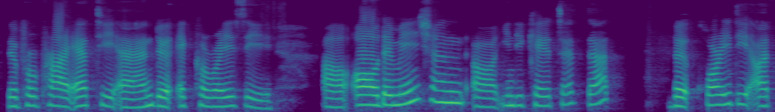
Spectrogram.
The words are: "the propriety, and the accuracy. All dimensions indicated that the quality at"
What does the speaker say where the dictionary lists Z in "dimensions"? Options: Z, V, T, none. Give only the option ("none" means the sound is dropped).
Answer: none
